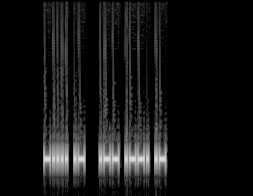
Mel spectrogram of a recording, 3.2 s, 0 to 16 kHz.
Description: Morse code, heard as a keyed tone, about 44 wpm, 700 Hz. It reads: 6A WPA
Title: Field Day Exchanges Encore - 45wpm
